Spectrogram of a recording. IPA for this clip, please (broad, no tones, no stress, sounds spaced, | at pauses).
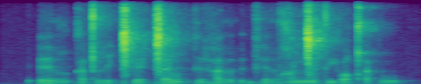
ʔ e r ʊ k a t r i ǀʰ e ǀ ɛ l ʊ k ɪ ɦ a r ʔ ɪ ɡʱ e r ʁ ɛ ŋ͡ǀ ɛ t j u qʼ ɪ k u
